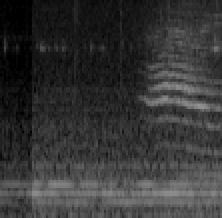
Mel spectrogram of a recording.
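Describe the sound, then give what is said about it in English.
A single drawn-out meow from a short-haired black cat wandering into a home kitchen in Golders Green, fairly loud, rising in pitch toward the end, heard alone with a steady low hum in the background and no talking. “leans on the worktop as a short-haired black cat wanders in.”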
